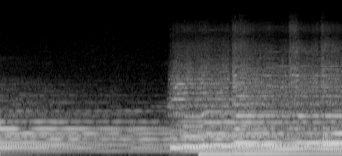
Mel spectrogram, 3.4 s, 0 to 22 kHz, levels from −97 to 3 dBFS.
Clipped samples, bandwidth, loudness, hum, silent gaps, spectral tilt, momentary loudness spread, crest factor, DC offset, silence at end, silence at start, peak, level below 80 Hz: under 0.1%; 7.2 kHz; -23 LUFS; none; none; -9 dB/octave; 16 LU; 16 dB; under 0.1%; 0 s; 0 s; -6 dBFS; -32 dBFS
